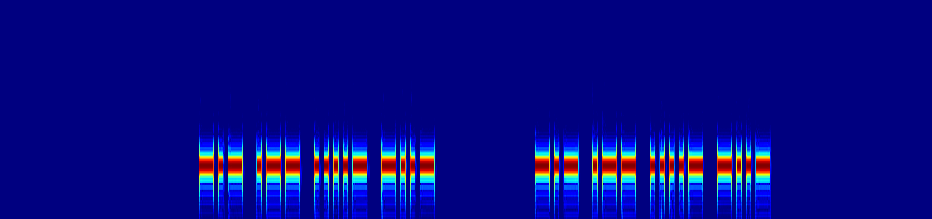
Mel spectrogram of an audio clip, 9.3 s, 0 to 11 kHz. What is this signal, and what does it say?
Morse code, heard as a keyed tone, about 25 wpm, 700 Hz. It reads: KW4X KW4X
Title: USA Call Signs - 4 Characters - Repeated 2x - 25wpm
